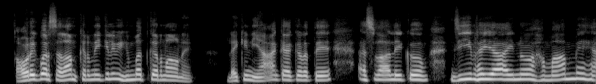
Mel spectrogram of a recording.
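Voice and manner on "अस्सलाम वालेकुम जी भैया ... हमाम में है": acted, sugary-polite, sweet, honeyed voice. Showing how the greeting is said in such a sweet voice: sweet-voiced greeting. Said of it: "इतना मीठे आवाज से बोलने के बाद".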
